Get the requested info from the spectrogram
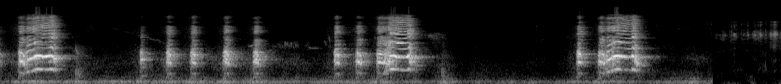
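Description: Domestic hens cackling: three runs of short clucks, each ending in a longer drawn-out squawk, over a low steady hum that stops about seven seconds in.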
